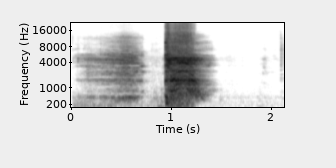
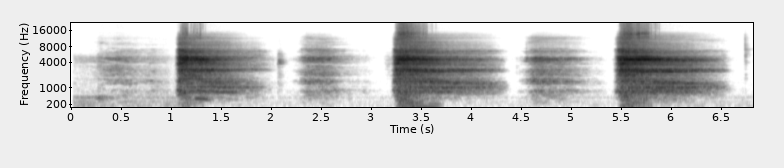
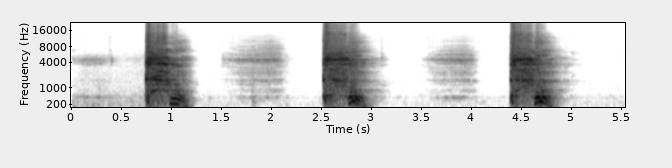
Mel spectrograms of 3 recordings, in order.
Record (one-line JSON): {"cough_length": "2.1 s", "cough_amplitude": 32768, "cough_signal_mean_std_ratio": 0.44, "exhalation_length": "6.8 s", "exhalation_amplitude": 32768, "exhalation_signal_mean_std_ratio": 0.49, "three_cough_length": "5.5 s", "three_cough_amplitude": 32768, "three_cough_signal_mean_std_ratio": 0.44, "survey_phase": "beta (2021-08-13 to 2022-03-07)", "age": "45-64", "gender": "Male", "wearing_mask": "No", "symptom_none": true, "smoker_status": "Ex-smoker", "respiratory_condition_asthma": false, "respiratory_condition_other": false, "recruitment_source": "REACT", "submission_delay": "2 days", "covid_test_result": "Negative", "covid_test_method": "RT-qPCR", "influenza_a_test_result": "Unknown/Void", "influenza_b_test_result": "Unknown/Void"}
